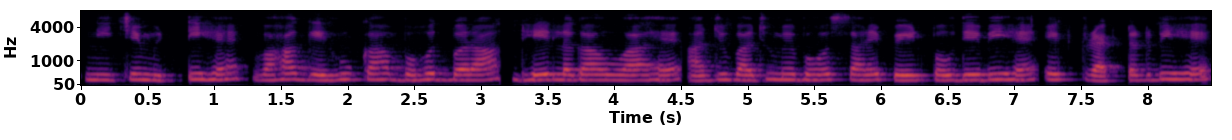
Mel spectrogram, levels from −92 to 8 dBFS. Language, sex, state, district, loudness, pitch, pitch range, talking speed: Hindi, female, Maharashtra, Pune, -42 LUFS, 220 Hz, 210-235 Hz, 175 wpm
